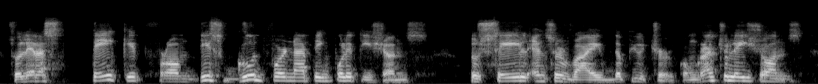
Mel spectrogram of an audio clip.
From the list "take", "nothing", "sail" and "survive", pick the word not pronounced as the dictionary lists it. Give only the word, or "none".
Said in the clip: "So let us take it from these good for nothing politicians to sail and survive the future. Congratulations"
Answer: nothing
